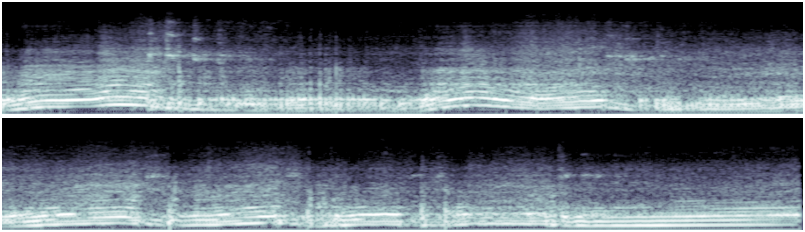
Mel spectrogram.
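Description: Rally car's engine revved hard in repeated rising and falling bursts as the car works itself free from the hedge it slid into, then one long rising pull near the end as it accelerates away.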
